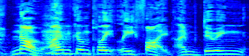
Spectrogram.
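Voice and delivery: insistent denial. Retold or imitated. Tearful worker brushing off concerned workmates, insistent denial. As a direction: firmly protest that all is well.

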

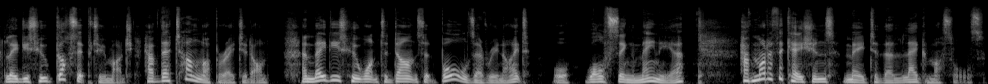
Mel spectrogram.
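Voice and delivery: ordinary delivery

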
